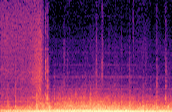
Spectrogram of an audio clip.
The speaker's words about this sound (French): Voyant la voiture disparaître dans un nuage de fumée, Reed Hastings en reste bouche bée.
